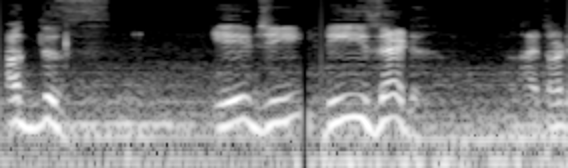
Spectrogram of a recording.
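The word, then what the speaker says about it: Agdz: Agdiz this time. This city is called, this little town is called Agdiz. A-G-D-Z. I thought it's A-G-D-I-Z, but it's pronounced A-G-D-Z.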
